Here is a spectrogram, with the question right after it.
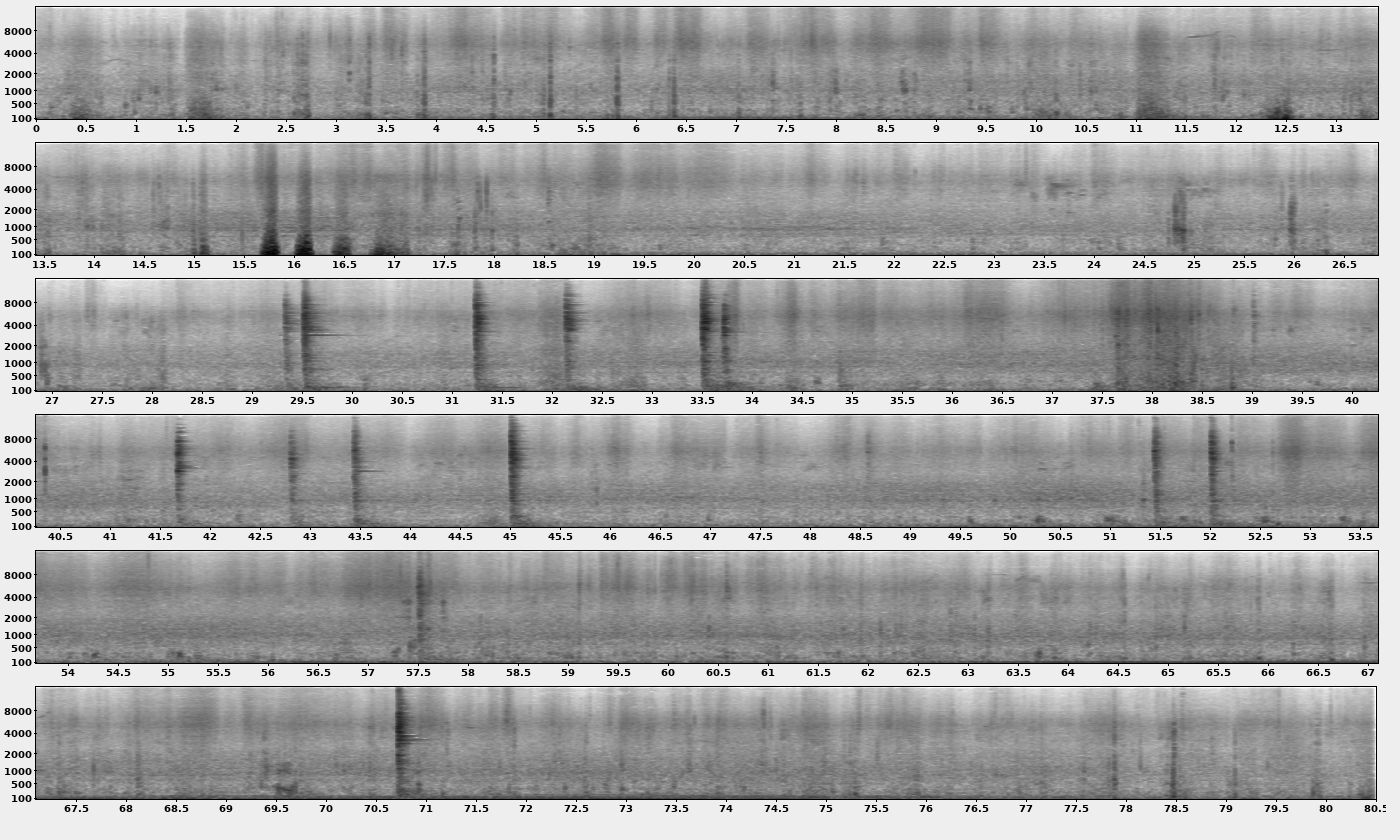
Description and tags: Cows muching
Cows munching on hay in head locks
chewing, hay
